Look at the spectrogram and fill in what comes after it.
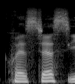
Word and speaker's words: Quistis: Quistis, yes. – Is that how you say it? – That's how I say it. – I think that's correct.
